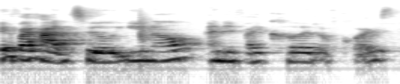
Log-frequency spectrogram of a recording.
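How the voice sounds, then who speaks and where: The speaker is a woman with a Spanish accent. She talks at a moderate pace. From Miami, Florida. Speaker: beauty vlogger. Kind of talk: casual vlog monologue.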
